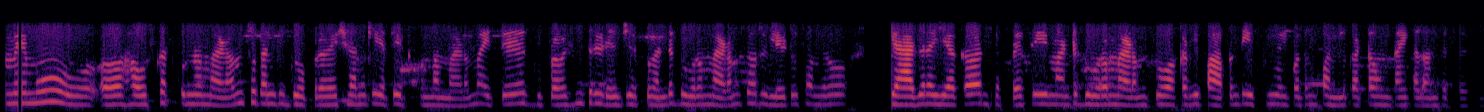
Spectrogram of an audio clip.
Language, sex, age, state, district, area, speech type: Telugu, female, 60+, Andhra Pradesh, Kakinada, rural, conversation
